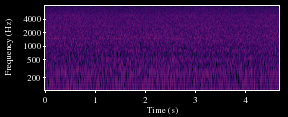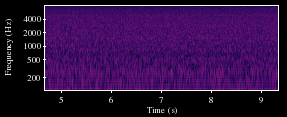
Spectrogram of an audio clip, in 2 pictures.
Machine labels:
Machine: slide rail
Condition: normal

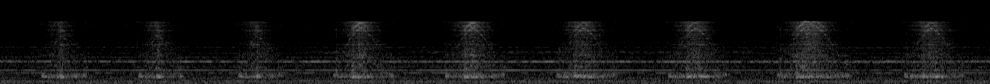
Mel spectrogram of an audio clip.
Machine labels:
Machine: slide rail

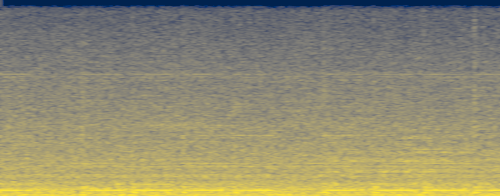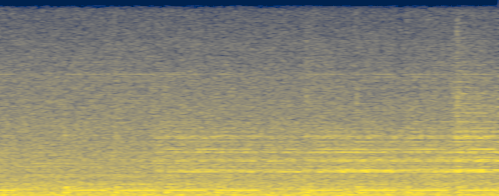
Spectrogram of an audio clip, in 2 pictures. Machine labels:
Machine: slide rail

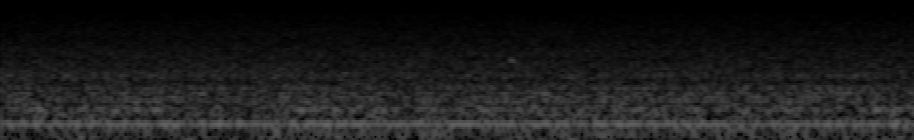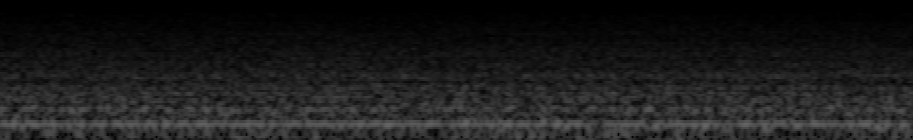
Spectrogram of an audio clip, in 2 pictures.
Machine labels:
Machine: pump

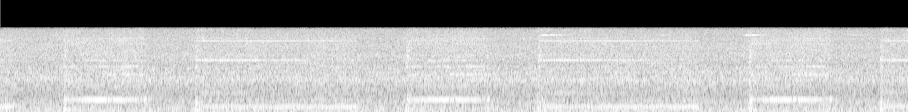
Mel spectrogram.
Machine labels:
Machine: slide rail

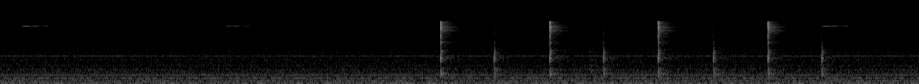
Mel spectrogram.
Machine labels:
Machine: valve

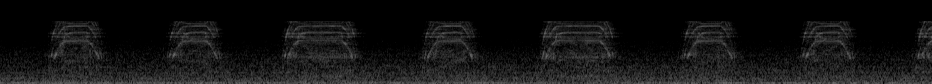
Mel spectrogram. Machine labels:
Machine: slide rail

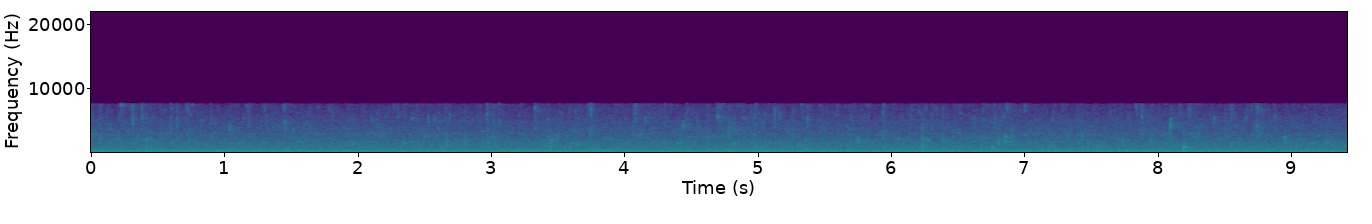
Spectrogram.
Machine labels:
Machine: pump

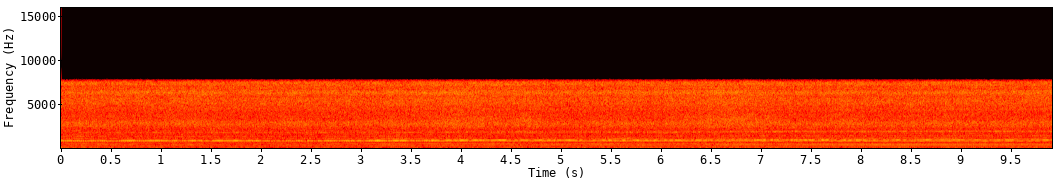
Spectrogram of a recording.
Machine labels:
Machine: fan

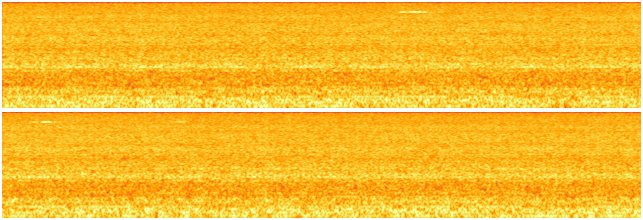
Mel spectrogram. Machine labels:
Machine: slide rail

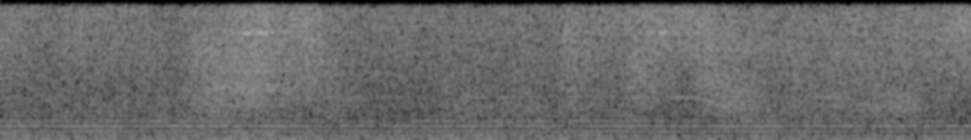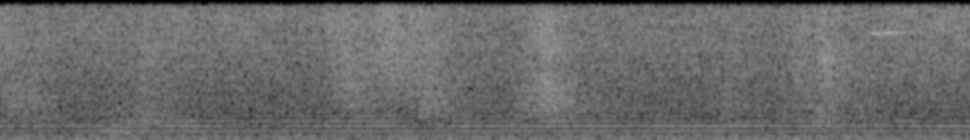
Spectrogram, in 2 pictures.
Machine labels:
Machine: fan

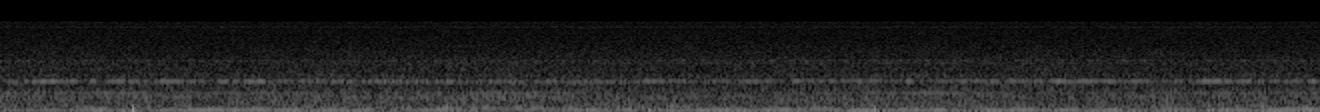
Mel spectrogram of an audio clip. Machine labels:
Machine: fan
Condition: normal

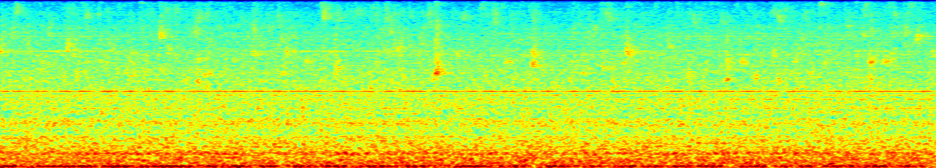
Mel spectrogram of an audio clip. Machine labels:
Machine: pump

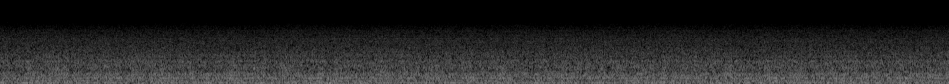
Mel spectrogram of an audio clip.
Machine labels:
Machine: pump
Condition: abnormal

